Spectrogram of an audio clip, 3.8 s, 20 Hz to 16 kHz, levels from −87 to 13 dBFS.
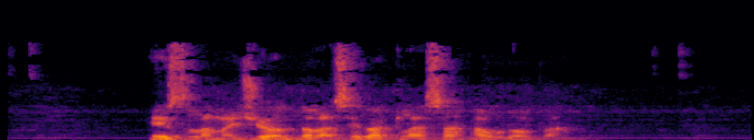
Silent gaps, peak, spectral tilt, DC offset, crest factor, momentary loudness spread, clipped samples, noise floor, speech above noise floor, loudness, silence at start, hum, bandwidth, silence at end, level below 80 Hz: none; -2 dBFS; -4 dB/octave; under 0.1%; 20 dB; 10 LU; under 0.1%; -59 dBFS; 39 dB; -20 LUFS; 0.75 s; none; 11.5 kHz; 0.9 s; -66 dBFS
